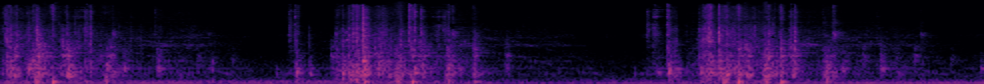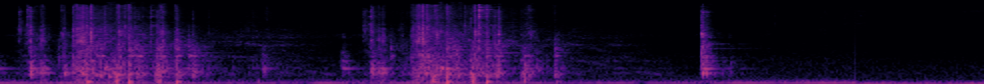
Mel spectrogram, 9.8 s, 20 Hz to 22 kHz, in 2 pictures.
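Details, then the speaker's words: Powermate generator that sat a long time, stale fuel drained, fuel poured in carburetor throat: repeated rattling pull-start bursts, turns over but never catches; compression only 65 psi, stuck piston rings suspected; crank no start. "unfortunately it didn't start so we'll need to check"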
